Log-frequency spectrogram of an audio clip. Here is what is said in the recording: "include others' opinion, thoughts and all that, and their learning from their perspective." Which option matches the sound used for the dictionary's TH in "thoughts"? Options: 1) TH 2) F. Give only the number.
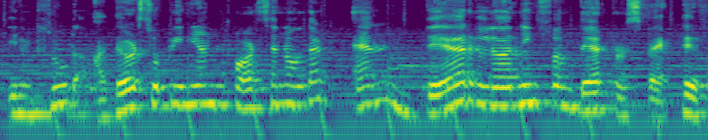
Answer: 2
